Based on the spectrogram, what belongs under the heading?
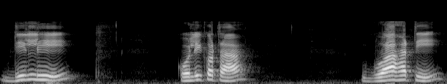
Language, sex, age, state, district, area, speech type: Assamese, male, 45-60, Assam, Dhemaji, rural, spontaneous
